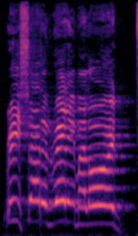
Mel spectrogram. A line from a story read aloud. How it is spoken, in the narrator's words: The sound effects man in the corner shouted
